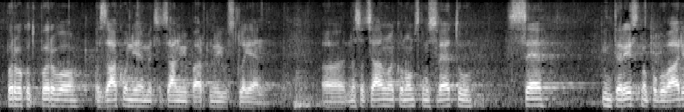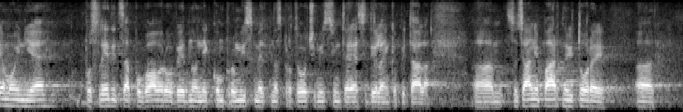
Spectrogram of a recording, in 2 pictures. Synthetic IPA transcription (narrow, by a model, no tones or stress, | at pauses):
pəɾʋɔkɔt̪pəɾʋɔzaːkɔnjɛmɛt̪sɔtsijaːlnimipaːɾt̪nɛɾjiusklajɛːn | nasɔt̪sjalnɔɛkɔnoːmskəmsʋɛːt̪u | sɛ | int̪ɛɾeːsnɔpɔɡɔʋaːɾjamɔinjɛ | pɔsleːd̪it̪sapɔɡɔːʋɔɾɔwʋeːd̪nɔnekːɔmpɾɔmismɛd̪naspɾɔt̪ujoːt͡ʃimisːnt̪ɛɾɛːsid̪eːlainkapit̪aːla | sɔt̪sijaːlnipaːɾt̪nɛɾjit̪oːɾɛj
